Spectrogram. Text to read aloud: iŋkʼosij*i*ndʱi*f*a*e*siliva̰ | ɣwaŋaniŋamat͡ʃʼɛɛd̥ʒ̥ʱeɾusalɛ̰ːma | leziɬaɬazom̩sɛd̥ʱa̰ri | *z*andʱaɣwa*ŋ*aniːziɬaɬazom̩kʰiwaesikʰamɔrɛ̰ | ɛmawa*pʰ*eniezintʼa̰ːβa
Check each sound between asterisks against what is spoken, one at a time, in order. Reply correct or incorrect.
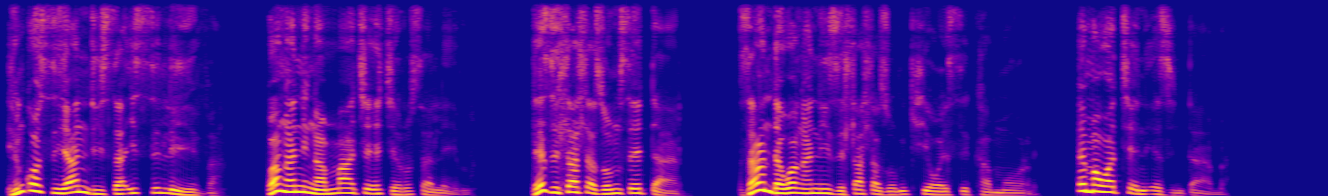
incorrect: a, incorrect: s, incorrect: i, correct, correct, incorrect: tʰ

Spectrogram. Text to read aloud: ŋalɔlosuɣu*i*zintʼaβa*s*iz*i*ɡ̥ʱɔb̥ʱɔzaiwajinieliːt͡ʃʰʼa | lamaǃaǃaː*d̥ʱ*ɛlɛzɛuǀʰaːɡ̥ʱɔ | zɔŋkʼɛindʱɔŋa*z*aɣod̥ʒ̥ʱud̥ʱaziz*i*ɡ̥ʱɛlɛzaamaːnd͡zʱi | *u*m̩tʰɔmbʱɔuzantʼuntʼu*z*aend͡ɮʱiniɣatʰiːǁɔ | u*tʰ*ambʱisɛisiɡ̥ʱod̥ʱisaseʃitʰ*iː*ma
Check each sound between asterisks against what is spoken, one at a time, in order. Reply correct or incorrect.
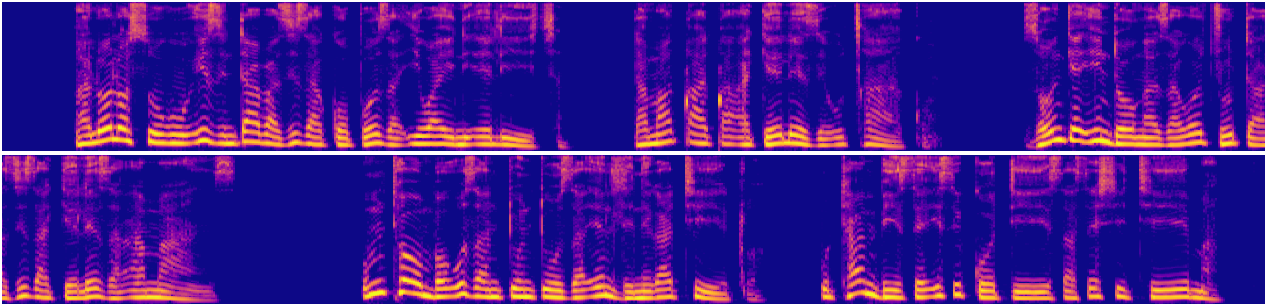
correct, incorrect: z, incorrect: a, incorrect: ɡ̥ʱ, correct, incorrect: a, correct, correct, correct, correct

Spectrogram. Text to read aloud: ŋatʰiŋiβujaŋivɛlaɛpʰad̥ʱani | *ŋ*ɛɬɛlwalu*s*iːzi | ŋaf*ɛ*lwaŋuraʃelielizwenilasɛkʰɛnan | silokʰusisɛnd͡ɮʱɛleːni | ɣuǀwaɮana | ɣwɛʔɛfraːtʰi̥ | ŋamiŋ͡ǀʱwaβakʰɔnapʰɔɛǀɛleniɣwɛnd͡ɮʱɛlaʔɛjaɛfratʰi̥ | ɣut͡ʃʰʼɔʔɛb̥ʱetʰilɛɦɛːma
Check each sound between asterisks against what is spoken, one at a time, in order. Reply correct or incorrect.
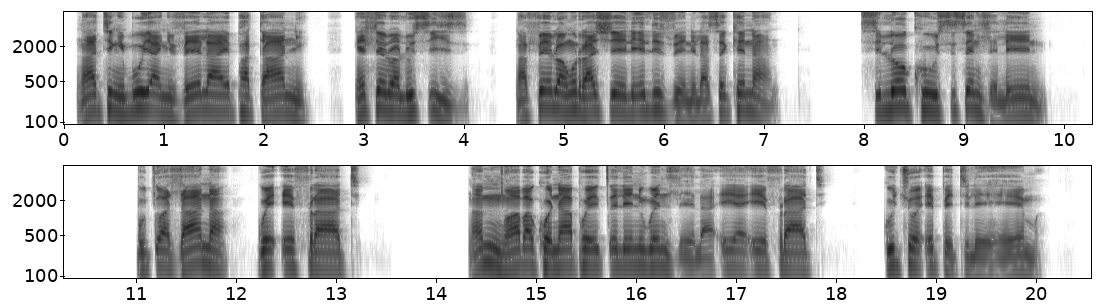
correct, correct, correct

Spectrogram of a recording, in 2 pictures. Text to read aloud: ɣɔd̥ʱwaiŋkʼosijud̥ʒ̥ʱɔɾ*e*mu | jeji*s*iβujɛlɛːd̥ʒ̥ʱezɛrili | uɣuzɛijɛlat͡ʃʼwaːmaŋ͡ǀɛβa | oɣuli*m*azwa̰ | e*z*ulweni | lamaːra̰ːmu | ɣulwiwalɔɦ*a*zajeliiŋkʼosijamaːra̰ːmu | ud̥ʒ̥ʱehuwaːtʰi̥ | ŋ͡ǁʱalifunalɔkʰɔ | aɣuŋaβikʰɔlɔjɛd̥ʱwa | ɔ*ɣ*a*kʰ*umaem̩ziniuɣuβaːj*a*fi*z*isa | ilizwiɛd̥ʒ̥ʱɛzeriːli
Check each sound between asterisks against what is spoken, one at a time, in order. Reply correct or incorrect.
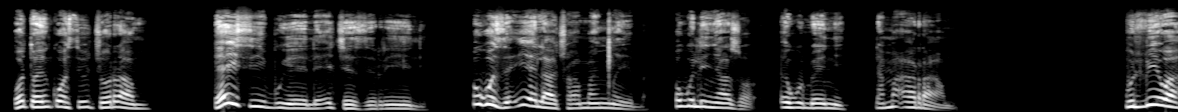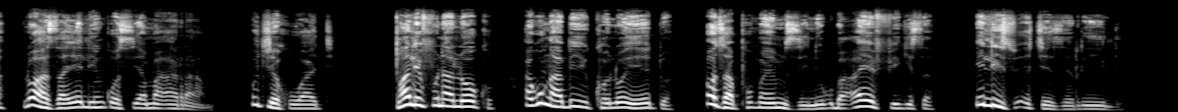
incorrect: a, correct, incorrect: ɲ, incorrect: ɣ, correct, incorrect: z, incorrect: pʰ, incorrect: e, incorrect: ɣ

